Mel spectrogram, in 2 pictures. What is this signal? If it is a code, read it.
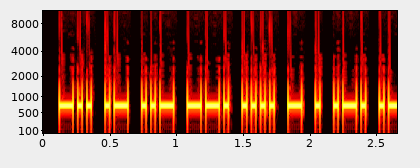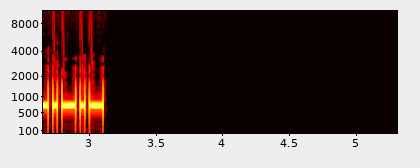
Morse code, heard as a keyed tone, about 34 wpm, 700 Hz. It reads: DAUGHTER.
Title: Sentences from Top 1500 Words 35wpm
